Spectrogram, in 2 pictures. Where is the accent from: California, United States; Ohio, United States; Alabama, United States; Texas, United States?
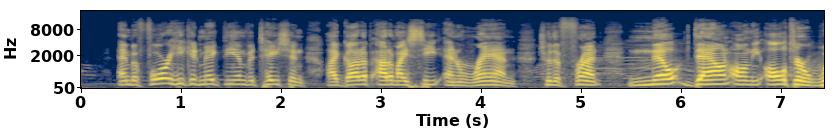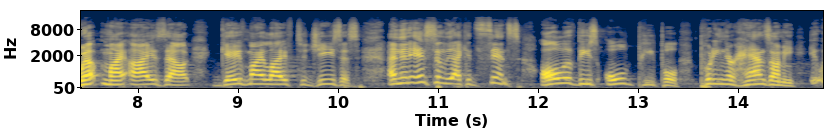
California, United States; Because I was from California.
